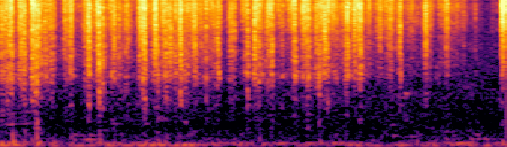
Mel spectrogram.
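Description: A cheap aftermarket steel timing chain from a budget kit is shaken from side to side, producing a rapid, bright metallic rattle of clicking links. The rattle comes from play in the loose links, marking the chain as poor quality and fit only for the bin.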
